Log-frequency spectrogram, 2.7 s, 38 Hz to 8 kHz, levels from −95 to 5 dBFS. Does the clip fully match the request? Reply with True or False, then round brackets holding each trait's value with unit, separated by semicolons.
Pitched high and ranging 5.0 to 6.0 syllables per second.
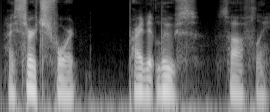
False (95 Hz; 5.8 syllables/s)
